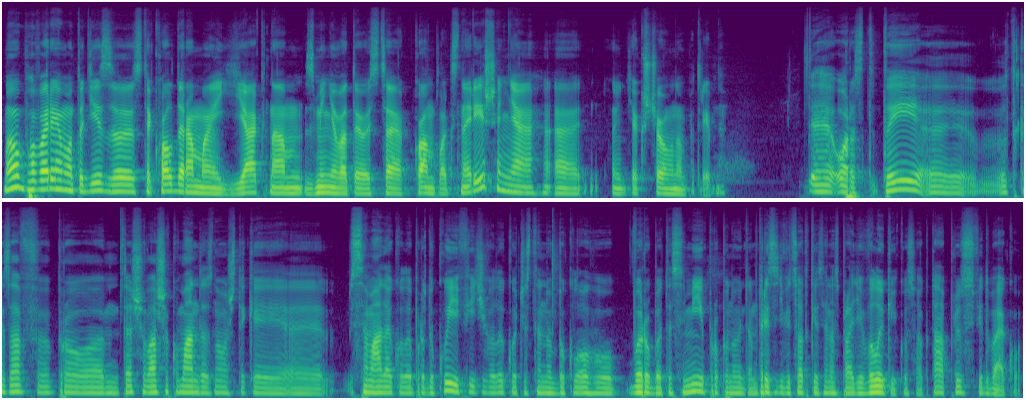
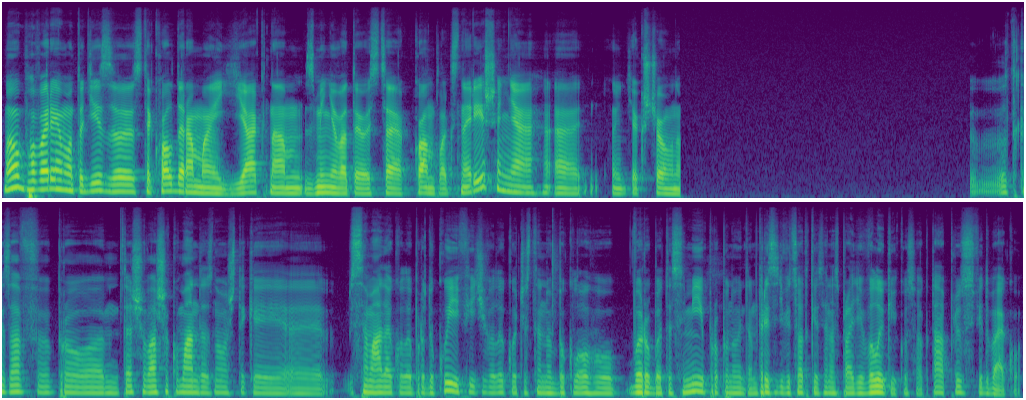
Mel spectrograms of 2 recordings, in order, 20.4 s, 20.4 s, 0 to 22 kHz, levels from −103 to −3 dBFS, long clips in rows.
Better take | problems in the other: first | audio cutting out; at 7 s for 3 s

